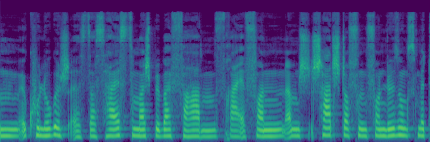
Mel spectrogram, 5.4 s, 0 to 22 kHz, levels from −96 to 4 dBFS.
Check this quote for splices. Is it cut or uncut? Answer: uncut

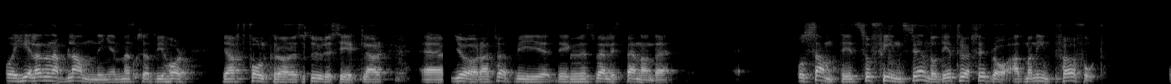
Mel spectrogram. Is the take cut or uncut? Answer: cut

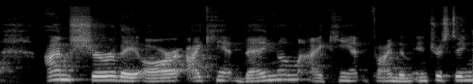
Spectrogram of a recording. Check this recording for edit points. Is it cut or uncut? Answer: uncut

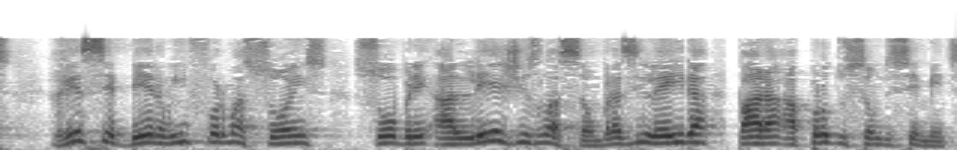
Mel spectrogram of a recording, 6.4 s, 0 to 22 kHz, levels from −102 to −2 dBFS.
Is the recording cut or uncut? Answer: cut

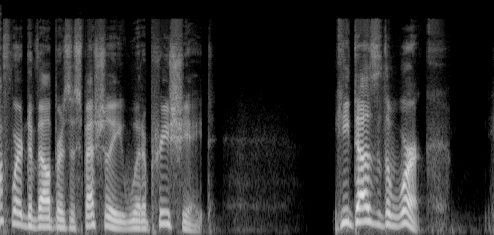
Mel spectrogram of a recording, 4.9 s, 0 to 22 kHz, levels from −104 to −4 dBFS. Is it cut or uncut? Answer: uncut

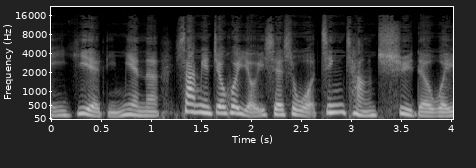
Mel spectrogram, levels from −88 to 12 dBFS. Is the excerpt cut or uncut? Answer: cut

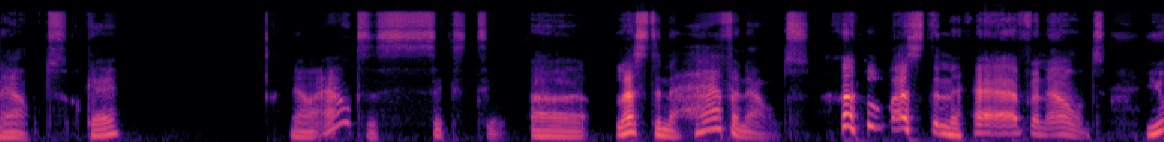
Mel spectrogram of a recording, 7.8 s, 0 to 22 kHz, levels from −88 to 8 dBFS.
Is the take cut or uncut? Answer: cut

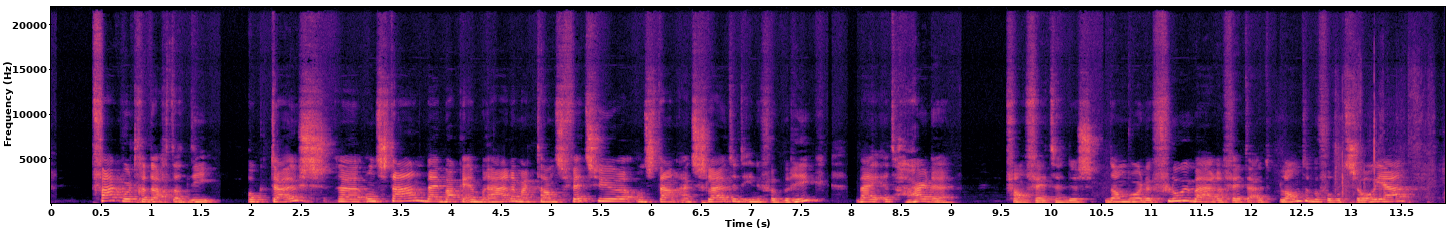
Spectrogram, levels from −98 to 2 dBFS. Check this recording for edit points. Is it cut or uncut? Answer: uncut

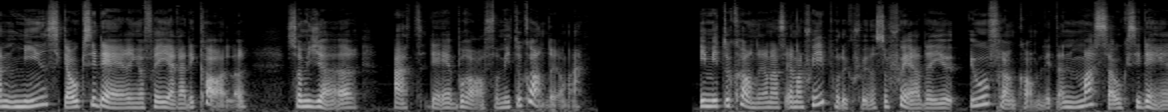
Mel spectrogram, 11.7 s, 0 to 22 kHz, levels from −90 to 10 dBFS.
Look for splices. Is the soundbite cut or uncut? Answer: uncut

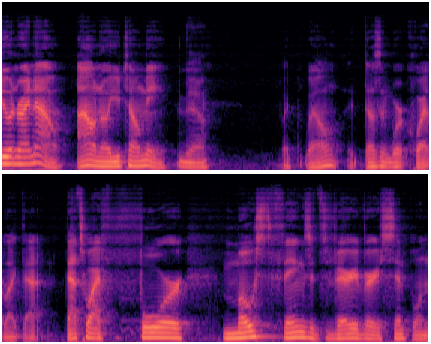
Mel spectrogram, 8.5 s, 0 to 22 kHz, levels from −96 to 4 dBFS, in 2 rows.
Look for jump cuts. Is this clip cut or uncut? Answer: uncut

